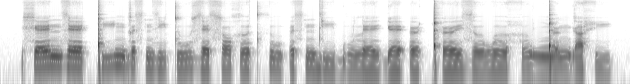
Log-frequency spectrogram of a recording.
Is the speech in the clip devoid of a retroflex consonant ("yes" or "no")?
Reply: yes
